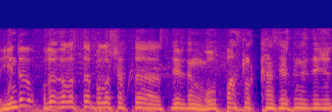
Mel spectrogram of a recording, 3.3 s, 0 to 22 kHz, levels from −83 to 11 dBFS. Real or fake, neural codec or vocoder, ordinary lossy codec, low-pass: real; none; none; none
